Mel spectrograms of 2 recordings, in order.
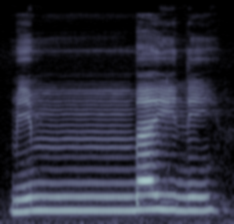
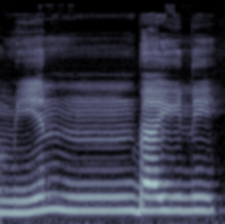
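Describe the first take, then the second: First: An m sound comes before the b. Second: An n sound comes before the b. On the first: The speaker calls it right. "dibaca menjadi mim sukun dan dengung" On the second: The speaker calls it wrong. "jangan min baini"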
